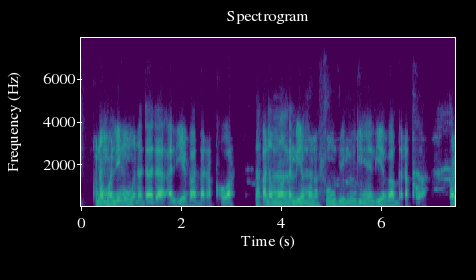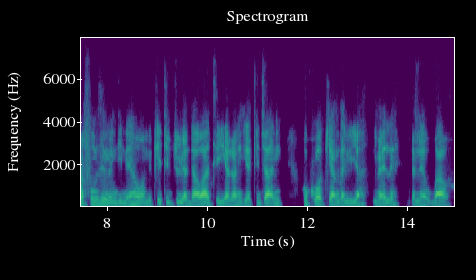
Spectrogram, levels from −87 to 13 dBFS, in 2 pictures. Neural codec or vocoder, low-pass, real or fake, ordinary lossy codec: codec, 44.1 kHz, 3.4 kbps, Pupu-Codec; 7.2 kHz; fake; Opus, 32 kbps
